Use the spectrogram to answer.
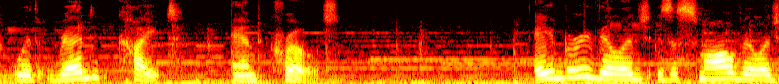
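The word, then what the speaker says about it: Avebury: I had not known about Avery until it's not Avery. It's Abury.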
